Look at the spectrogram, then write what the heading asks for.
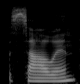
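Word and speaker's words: Samhain: old celc Celtic tradition sawin spelled s a m ha a i n totally not how you would think that you would pronounce it but pronounced Sinn and Halloween is actually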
